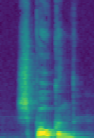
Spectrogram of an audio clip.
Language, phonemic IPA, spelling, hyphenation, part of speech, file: Dutch, /ˈspoː.kə(n)/, spoken, spo‧ken, verb / noun, Nl-spoken.ogg
- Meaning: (verb) 1. to haunt 2. to be stormy and wild; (noun) plural of spook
